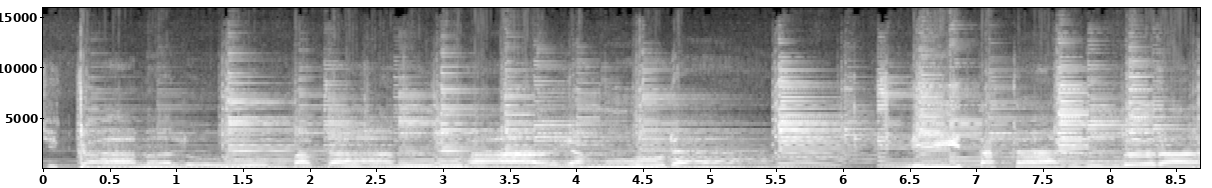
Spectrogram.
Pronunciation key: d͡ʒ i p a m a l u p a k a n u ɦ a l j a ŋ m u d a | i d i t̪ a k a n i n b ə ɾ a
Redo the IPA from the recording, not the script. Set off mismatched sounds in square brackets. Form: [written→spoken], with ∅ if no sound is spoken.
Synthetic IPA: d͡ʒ i [p→k] a m [a→ə] l u p a k a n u ɦ a l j a ŋ m u d a | i [d→n] i t̪ a k a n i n b ə ɾ a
